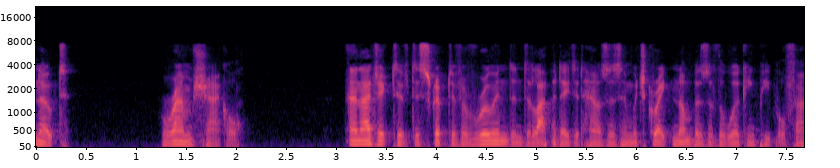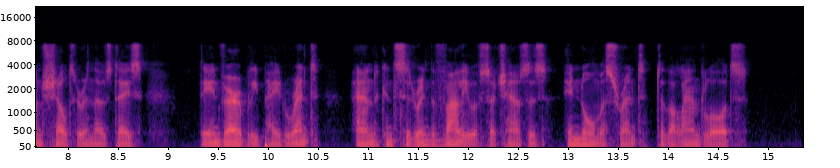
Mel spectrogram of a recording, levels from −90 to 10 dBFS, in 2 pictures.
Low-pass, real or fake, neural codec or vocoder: 7.2 kHz; real; none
